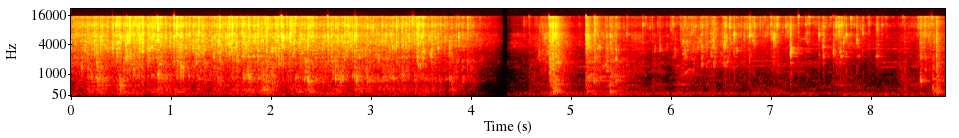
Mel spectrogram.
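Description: Tap water running into a stainless steel pot while a hand swishes pork intestines in it. The rush cuts off abruptly about four seconds in. A single knock follows, then quieter sloshing and splashing.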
